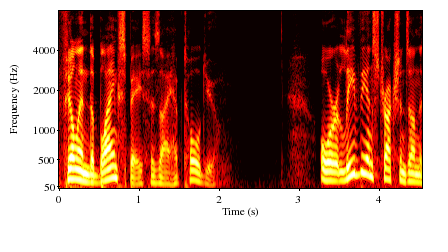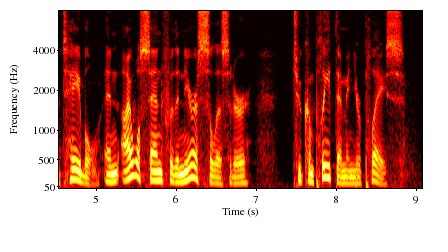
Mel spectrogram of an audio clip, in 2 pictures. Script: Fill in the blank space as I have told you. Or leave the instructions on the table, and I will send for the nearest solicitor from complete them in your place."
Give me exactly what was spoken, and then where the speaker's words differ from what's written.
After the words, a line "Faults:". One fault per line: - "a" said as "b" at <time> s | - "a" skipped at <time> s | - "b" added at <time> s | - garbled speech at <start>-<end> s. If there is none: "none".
Fill in the blank space as I have told you. Or leave the instructions on the table, and I will send for the nearest solicitor to complete them in your place."
Faults:
- "from" said as "to" at 7.5 s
